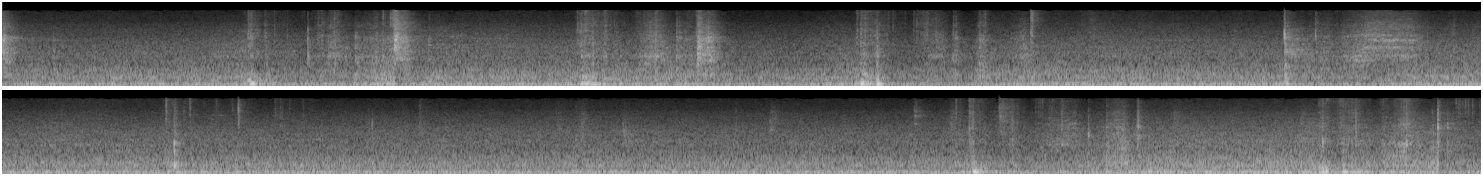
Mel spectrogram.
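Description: Meat cleaver chopping through smoked sausage onto a plastic cutting board: scattered sharp knocks, most in the first few seconds and a couple more later, over a steady low hum.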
